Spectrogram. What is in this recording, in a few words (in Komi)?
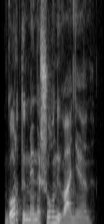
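"гортын менӧ шуӧны ваняӧн", Komi, female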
